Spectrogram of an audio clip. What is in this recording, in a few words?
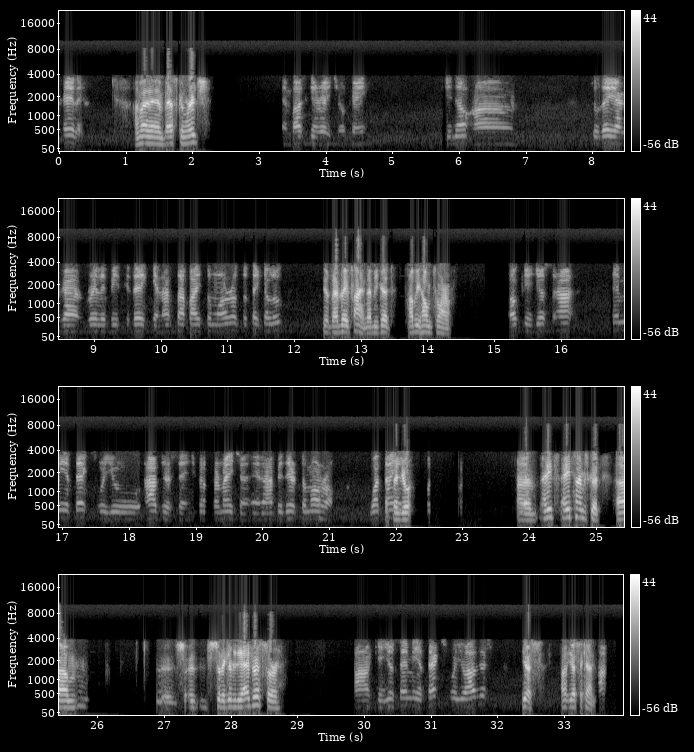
call tree service; 1sparkdigital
